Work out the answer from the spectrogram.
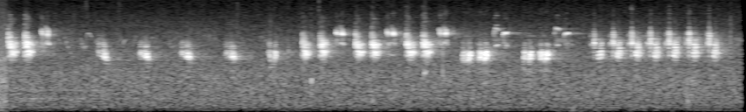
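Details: Great Reed Warbler on a tidal flat at high tide among mudskippers, delivering a long, continuous series of harsh, chattering syllables, alternating lower croaky notes with higher squeaky ones in quick, uneven rhythm.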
